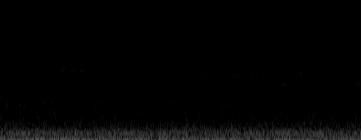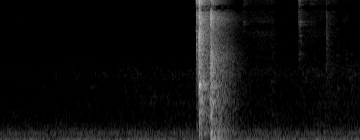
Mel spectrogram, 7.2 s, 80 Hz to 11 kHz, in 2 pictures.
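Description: A single quick, sharp release of an arrow from a Hoyt RX5 carbon compound bow, a brief close thwack after several seconds of low ambient rumble.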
